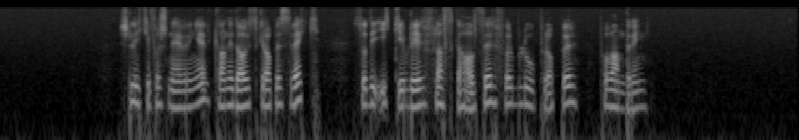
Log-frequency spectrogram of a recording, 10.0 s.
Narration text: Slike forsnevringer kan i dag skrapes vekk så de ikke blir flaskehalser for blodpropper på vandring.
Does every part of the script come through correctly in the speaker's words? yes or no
yes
